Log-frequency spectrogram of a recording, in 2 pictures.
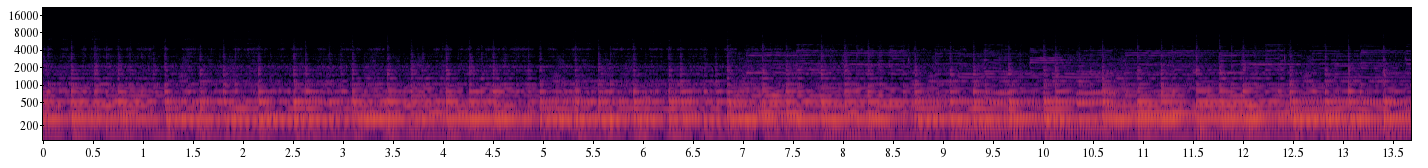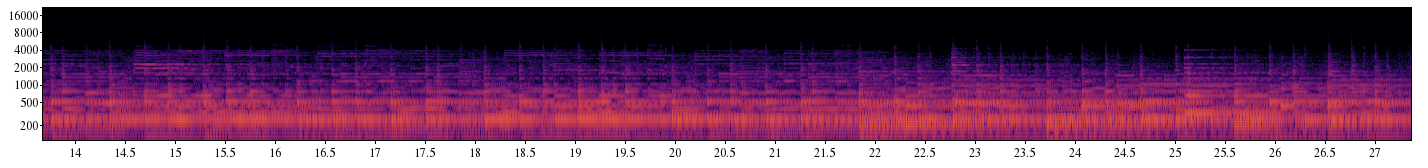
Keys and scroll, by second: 0.4 F4, 2.0 alt+x, 4.3 F4, 10.8 ctrl+t, 11.5 F4, 15.3 F4, 18.7 ctrl+t, 19.4 t, 21.7 Delete, 22.1 F3, 23.0 alt+q, 23.5 4, 24.0 F4, 24.4 3, 26.3 F4, 27.0 1.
